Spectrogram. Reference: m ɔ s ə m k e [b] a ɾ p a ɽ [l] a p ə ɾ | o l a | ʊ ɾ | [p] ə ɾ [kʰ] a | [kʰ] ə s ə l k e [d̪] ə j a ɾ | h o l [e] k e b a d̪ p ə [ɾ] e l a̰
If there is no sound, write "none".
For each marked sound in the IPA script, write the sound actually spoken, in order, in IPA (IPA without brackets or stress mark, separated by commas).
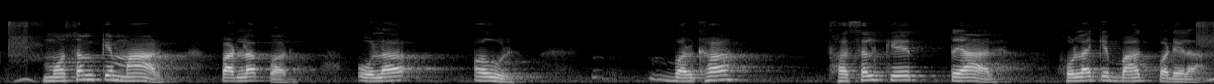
m, l, b, kʰ, pʰ, t̪, a, ɽ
